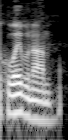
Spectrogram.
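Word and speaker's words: Okwuegbunam: Alberto Cuebunan, that's how you say it.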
